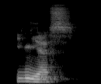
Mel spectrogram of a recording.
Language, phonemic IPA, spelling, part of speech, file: French, /i.ɲas/, Ignace, proper noun, LL-Q150 (fra)-Ignace.wav
- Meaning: a male given name, equivalent to English Ignatius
